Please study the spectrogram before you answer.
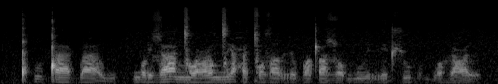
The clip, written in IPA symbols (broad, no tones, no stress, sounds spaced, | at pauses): ǃʰ uː ǃ aː ɡ b aː w | w ɔ ɾ e ɮ aː ŋ͡ǀ ɔ ʕ ɔ ŋ͡ǀ e ħ ɜ ǀ u zˤ a ɪ̯ r ə ʊ̯ b ɔː tˤ ɽ e ɮ ɔː b m uː ɪ̯ r e d ʃ u b ɔ ɡ b ɔ ɦ ə ʕ əː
